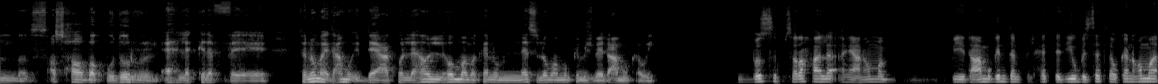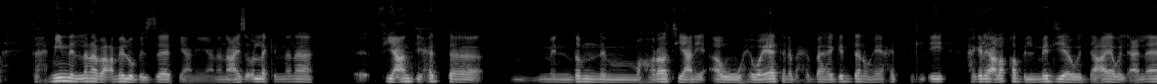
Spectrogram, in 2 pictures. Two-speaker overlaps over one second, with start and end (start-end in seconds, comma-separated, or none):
none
